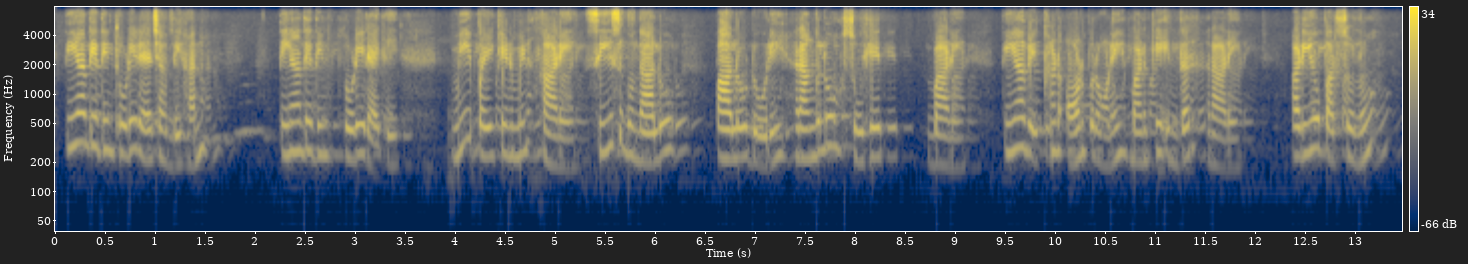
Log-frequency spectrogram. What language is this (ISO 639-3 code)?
pan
